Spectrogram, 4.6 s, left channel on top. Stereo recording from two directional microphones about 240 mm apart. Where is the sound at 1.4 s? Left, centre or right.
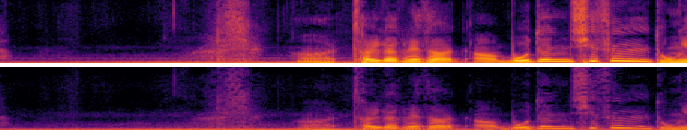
Left.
